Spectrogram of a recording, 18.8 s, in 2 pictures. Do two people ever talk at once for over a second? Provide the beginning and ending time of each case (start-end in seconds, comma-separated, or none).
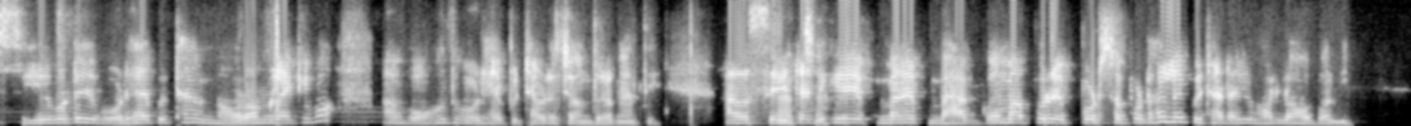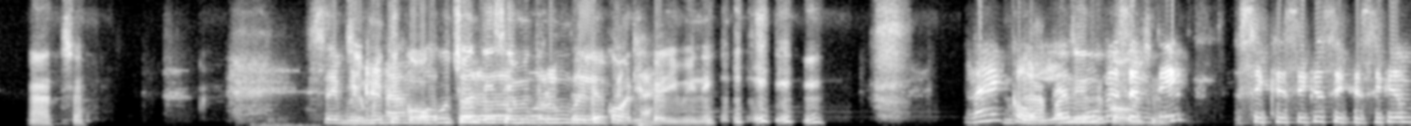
11.7-13.7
